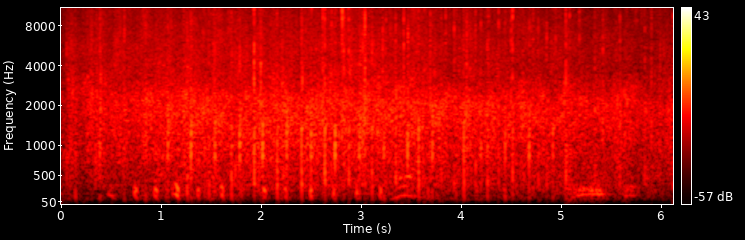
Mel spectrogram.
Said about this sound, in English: So, Martin on the end, a round of applause for Martin.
